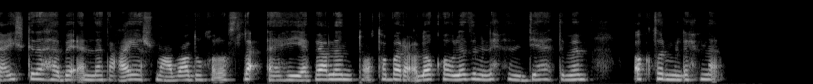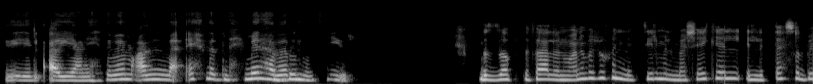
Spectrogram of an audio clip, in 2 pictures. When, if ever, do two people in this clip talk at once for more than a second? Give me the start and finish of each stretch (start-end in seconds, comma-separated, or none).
none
